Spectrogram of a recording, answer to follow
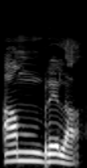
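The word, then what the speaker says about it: umbrella: এবার একটা উদাহরণ দেখুন, এখানে রয়েছে আমব্রেলা। আমব্রেলাতে দেখুন ইউটা আয়ের মতো উচ্চারণ হচ্ছে, আমব্রেলা আ, মানে প্রথমে ভাওয়েলের মতো উচ্চারণ হচ্ছে।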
